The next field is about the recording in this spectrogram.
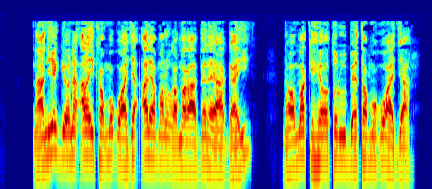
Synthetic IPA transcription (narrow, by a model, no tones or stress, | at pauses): nanieɡeɔnaʔaɾaikamoɣwad͡ʑaʔaɾeamaɾoɣamaɣabɛɾɛjaɡai | naɔmakeɦɛɔtoɾuːbɛtamoɣwad͡ʑa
